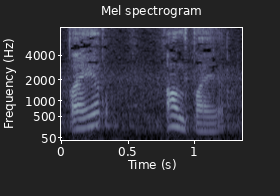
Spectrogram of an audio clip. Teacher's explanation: راح تكون حرف مماثل للحرف طاء، فتصبح لام التعريف طاء. ثم يدغم، يعني يصير سوية يندغم سوية يندمج كأنما دمج للحرف، يصبح حرفا واحدا مشددا، وتلفظ على نحو الآتي: طير الطير. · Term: إدغام اللام الشمسية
